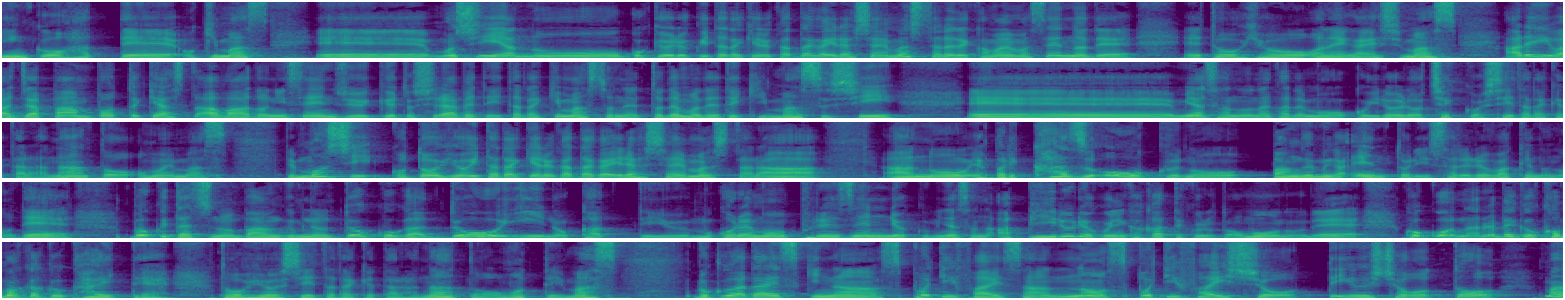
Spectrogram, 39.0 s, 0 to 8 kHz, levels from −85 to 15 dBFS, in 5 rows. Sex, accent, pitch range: male, native, 115-160 Hz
